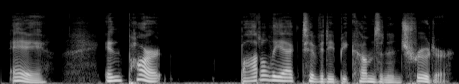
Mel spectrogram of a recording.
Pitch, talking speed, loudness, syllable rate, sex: 140 Hz, 105 wpm, -18 LUFS, 6.2 syllables/s, male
